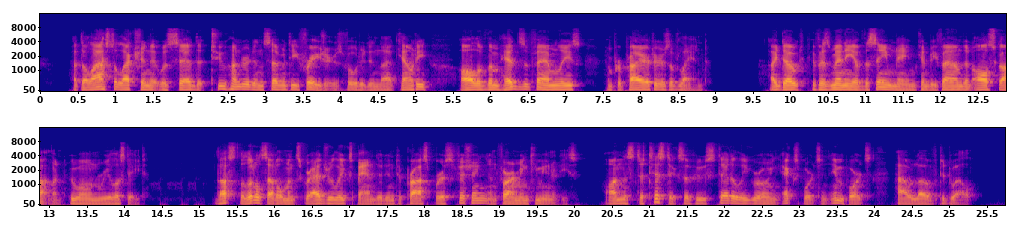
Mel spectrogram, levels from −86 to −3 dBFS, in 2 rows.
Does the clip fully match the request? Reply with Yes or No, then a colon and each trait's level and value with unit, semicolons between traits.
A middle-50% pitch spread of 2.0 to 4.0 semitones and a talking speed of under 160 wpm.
No: average, 3.4 semitones; average, 170 wpm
